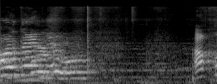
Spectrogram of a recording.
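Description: Voices of a group over music, with the voices dropping away about a second in to leave faint music.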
